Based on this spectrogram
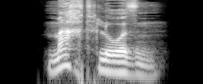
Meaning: inflection of machtlos: 1. strong genitive masculine/neuter singular 2. weak/mixed genitive/dative all-gender singular 3. strong/weak/mixed accusative masculine singular 4. strong dative plural
- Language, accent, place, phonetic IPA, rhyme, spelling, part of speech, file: German, Germany, Berlin, [ˈmaxtloːzn̩], -axtloːzn̩, machtlosen, adjective, De-machtlosen.ogg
